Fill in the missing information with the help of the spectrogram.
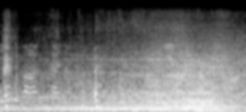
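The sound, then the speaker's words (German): A motor vehicle approaches and passes close by, its low engine rumble and road noise swelling steadily louder toward the end, with a voice briefly audible at the start. “Also, oh, Achtung, Auto. Oder äh, weiß nicht, ob das ein Auto ist.”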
